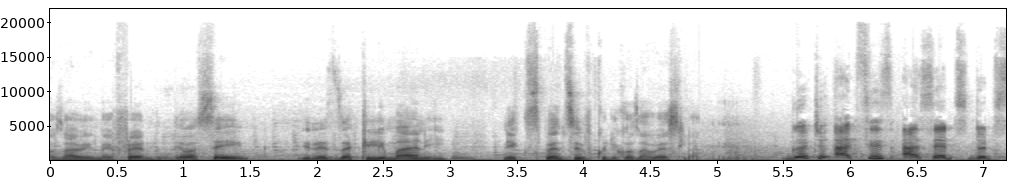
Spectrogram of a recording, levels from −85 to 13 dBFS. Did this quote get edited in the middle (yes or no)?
yes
